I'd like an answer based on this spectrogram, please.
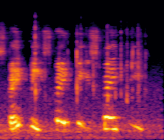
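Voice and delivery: put-on shrill, high, drawn-out, rising child's scream. Retelling how they screamed at their mom at the front door: imitating a childhood scream. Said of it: "screaming at my mom".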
